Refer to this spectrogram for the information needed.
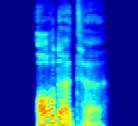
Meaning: inflection of ordern: 1. first/third-person singular preterite 2. first/third-person singular subjunctive II
- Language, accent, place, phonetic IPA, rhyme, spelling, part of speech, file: German, Germany, Berlin, [ˈɔʁdɐtə], -ɔʁdɐtə, orderte, verb, De-orderte.ogg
